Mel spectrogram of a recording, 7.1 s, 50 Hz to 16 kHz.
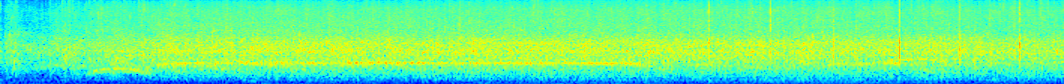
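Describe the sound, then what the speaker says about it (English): Sustained applause from a large audience at the 2006 Spirit Awards ceremony, steady and dense clapping filling the whole stretch with a faint tone running underneath. "Please join us in applauding all these astonishing actors."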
